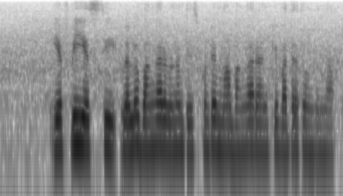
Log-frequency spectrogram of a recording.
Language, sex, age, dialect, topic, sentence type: Telugu, female, 18-24, Central/Coastal, banking, question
